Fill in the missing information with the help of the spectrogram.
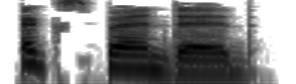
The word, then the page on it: expended: British English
